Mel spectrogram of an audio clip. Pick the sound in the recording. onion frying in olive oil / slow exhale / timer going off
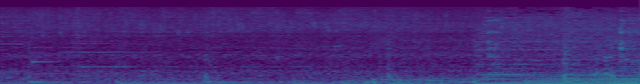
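onion frying in olive oil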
